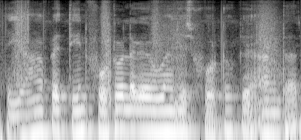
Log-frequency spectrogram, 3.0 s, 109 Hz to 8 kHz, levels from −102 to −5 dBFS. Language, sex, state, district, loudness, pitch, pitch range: Hindi, male, Chandigarh, Chandigarh, -13 LUFS, 135 Hz, 130-140 Hz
